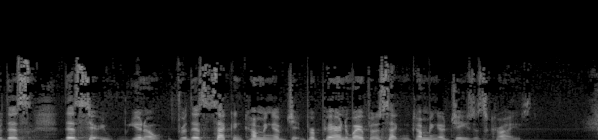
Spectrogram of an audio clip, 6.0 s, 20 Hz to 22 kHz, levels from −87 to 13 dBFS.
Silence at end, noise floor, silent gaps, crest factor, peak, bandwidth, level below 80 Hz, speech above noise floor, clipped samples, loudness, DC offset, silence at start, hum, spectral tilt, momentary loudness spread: 0 s; -63 dBFS; none; 20 dB; -10 dBFS; 13 kHz; -62 dBFS; 35 dB; under 0.1%; -28 LUFS; under 0.1%; 0 s; none; -2.5 dB/octave; 11 LU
